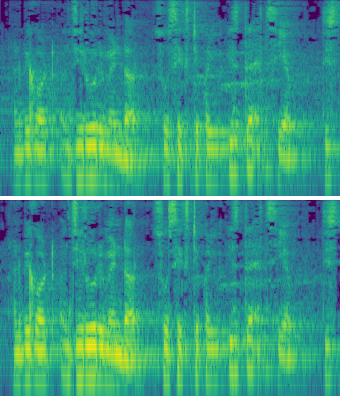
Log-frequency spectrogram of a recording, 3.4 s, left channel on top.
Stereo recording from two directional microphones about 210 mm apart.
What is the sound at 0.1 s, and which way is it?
A man's voice, 40° right (ahead or behind).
